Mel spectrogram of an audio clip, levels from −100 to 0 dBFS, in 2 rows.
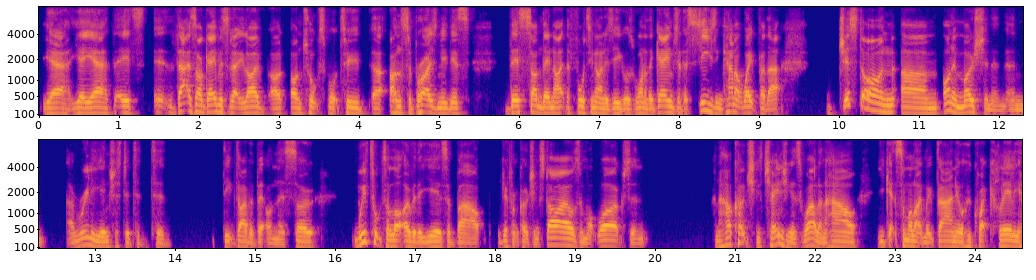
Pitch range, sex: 105-130 Hz, male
